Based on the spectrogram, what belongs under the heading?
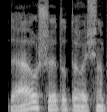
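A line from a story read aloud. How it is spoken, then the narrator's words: Muttering. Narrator (Russian): пробормотал я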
